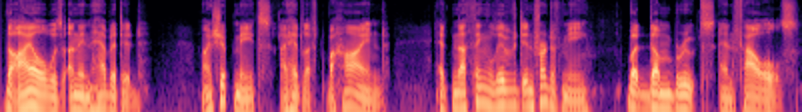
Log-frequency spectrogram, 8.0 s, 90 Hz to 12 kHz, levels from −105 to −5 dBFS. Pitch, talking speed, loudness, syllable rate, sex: 100 Hz, 165 wpm, -22 LUFS, 5.2 syllables/s, male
